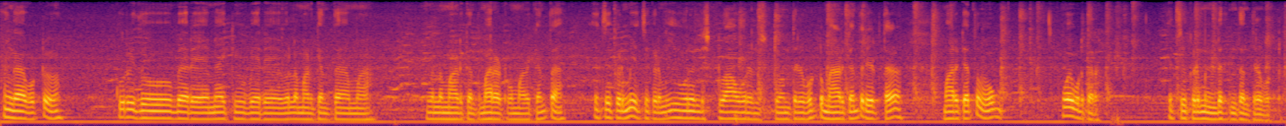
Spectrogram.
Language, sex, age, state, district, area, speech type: Kannada, male, 30-45, Karnataka, Vijayanagara, rural, spontaneous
